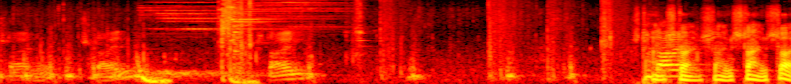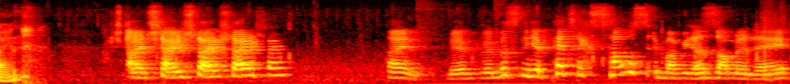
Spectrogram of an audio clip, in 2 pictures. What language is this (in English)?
German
